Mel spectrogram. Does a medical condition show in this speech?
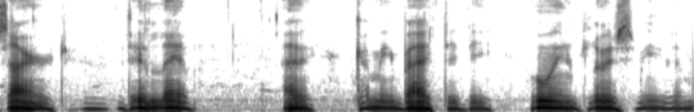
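Yes: ALS; affects chest and throat.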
